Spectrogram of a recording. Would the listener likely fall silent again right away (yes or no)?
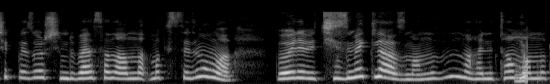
no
